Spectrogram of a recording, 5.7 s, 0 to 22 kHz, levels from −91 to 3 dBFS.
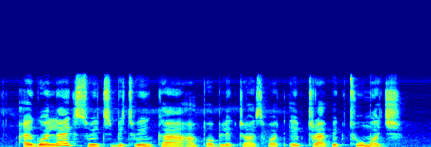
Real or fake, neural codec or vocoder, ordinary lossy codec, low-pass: real; none; none; 10.8 kHz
